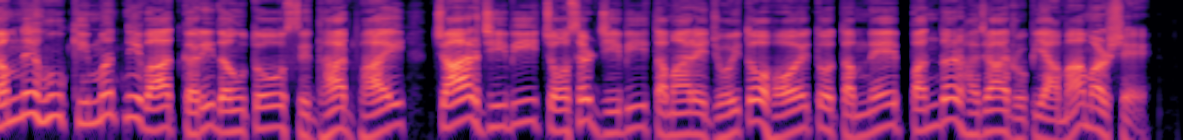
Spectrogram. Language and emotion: Gujarati, neutral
